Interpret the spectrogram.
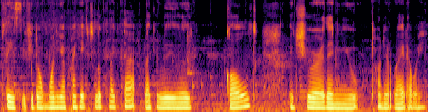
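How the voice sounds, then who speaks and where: A young woman with a slightly husky voice, chatting casually to viewers while cooking in her home kitchen. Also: low-pitched, little pitch movement, moderate pace, warm tone, faint music behind. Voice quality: husky, sounds slightly sick. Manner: chatty, giggly, talks to viewers as guys. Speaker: cooking channel host. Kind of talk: casual cooking vlog voice-over.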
